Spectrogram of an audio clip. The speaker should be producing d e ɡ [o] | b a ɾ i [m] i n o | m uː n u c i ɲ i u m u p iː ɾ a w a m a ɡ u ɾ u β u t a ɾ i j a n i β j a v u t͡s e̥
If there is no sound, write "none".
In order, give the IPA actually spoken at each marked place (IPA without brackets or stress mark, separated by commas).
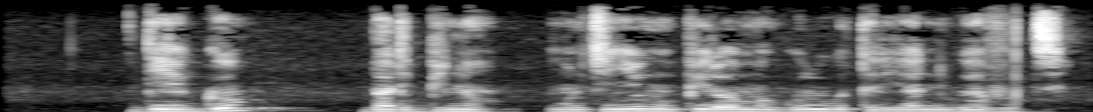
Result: o, b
